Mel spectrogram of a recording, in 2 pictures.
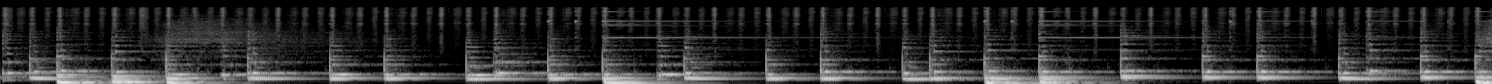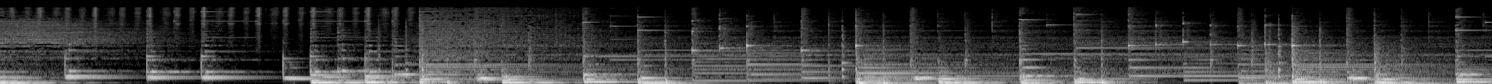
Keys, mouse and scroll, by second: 0.5 click, 1.3 click, 1.7 click, 2.1 middle click, 5.2 click, 6.2 ctrl+click, 7.1 ctrl+click, 7.8 shift+click, 8.3 click, 9.3 click, 10.8 shift+click, 13.4 shift+click, 21.3 shift+click, 22.3 click, 24.6 middle click, 26.2 click, 28.4 click, 29.3 click.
